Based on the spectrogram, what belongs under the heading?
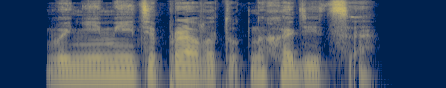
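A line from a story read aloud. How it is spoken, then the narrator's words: Gruff mutter. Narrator (Russian): буркнул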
